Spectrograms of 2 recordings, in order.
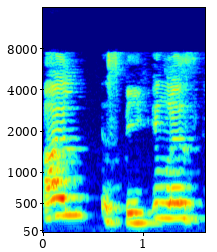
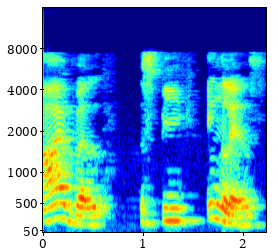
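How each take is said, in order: First: 'I will' is said as one short 'I'll'. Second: 'I will' is said as two full words. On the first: The speaker calls it right. "Short form use करो ज्यादा अच्छी fluency आएगी" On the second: The speaker calls it wrong. "मैं आपसे कह रहा हूं ऐसा ना बोले आप"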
